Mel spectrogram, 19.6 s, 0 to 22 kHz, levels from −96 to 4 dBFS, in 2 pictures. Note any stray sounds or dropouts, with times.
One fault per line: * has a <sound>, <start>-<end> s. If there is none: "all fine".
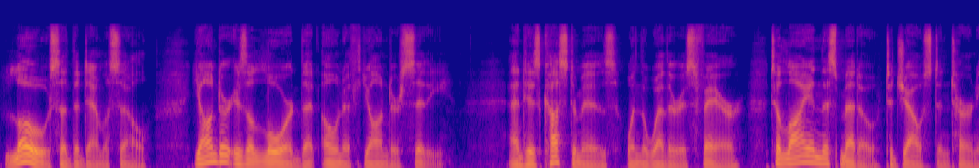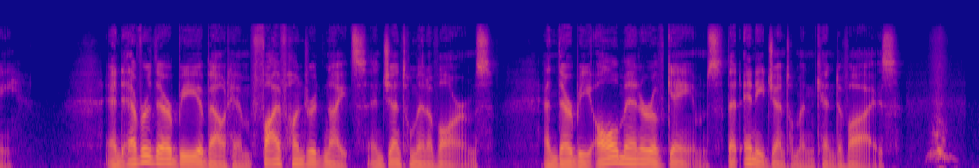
* has a whoosh, 19.0-19.4 s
